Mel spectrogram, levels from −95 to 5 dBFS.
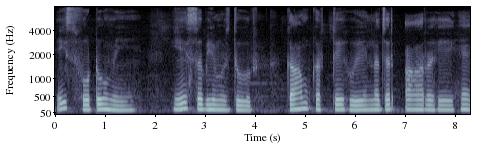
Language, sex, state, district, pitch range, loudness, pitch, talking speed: Hindi, male, Uttar Pradesh, Budaun, 125-140 Hz, -27 LUFS, 135 Hz, 95 wpm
